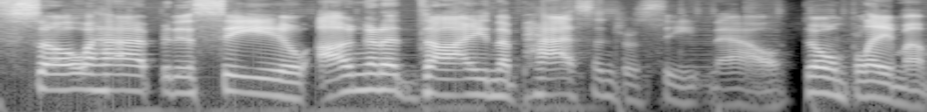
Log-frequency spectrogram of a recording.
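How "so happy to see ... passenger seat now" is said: ordinary talk, nothing marked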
